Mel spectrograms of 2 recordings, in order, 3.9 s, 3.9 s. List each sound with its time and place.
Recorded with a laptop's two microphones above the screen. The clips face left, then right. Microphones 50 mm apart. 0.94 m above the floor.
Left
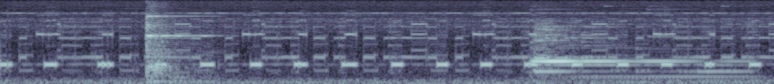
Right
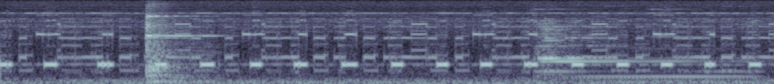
0.7 s a piano: 5° left (ahead or behind), 3 m
2.6 s a chime: 85° left, 4 m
